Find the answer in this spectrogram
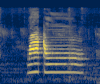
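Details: Talking Indian ringneck parakeet, the kind locally called bolne wala tota, producing a drawn-out, voice-like tone in two parts, with a short break after the first syllable, in a small indoor room.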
